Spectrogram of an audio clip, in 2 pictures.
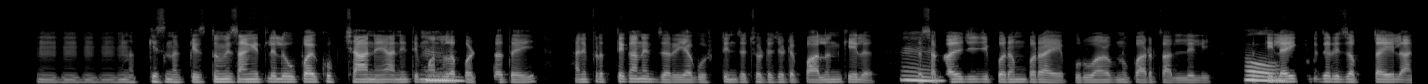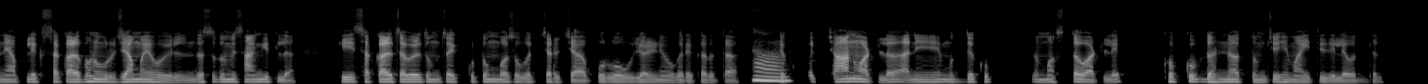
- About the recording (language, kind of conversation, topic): Marathi, podcast, तुझ्या घरी सकाळची परंपरा कशी असते?
- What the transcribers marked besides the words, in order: other background noise; laughing while speaking: "पण"; tapping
